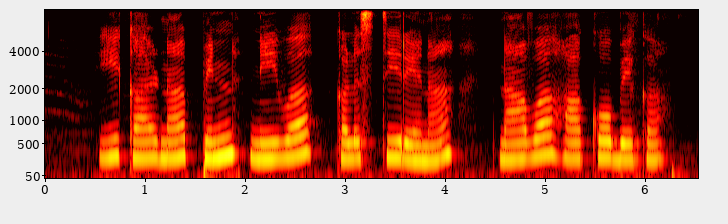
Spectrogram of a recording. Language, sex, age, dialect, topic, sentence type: Kannada, female, 25-30, Northeastern, banking, question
